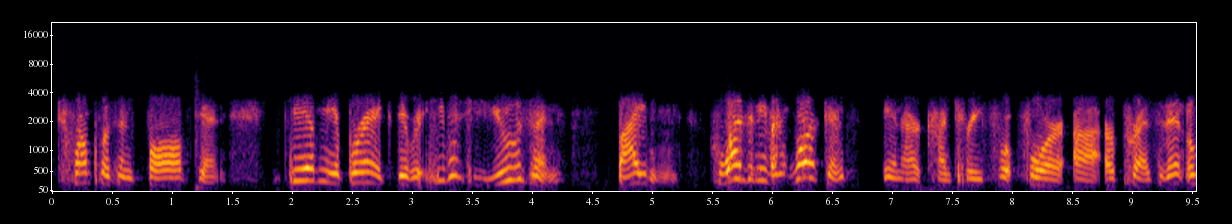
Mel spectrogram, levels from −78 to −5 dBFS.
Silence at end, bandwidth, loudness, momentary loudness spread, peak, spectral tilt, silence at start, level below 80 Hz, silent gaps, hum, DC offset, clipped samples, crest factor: 0 s; 4.7 kHz; -22 LUFS; 12 LU; -4 dBFS; -6 dB/octave; 0.05 s; -72 dBFS; none; none; under 0.1%; under 0.1%; 20 dB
